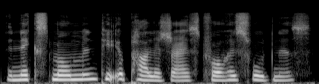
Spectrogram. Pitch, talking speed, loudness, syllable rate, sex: 205 Hz, 150 wpm, -16 LUFS, 5.0 syllables/s, female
